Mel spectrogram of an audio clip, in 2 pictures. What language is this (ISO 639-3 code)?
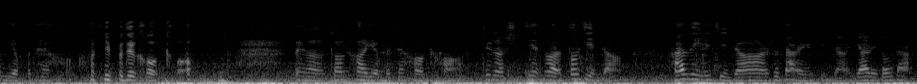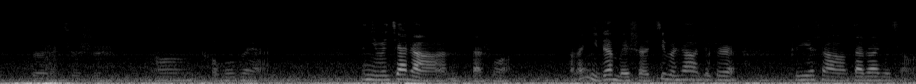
zho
